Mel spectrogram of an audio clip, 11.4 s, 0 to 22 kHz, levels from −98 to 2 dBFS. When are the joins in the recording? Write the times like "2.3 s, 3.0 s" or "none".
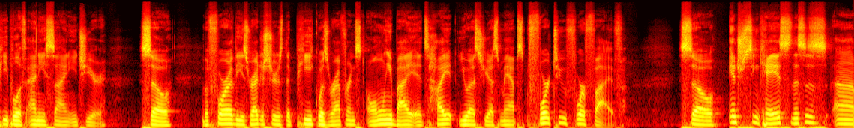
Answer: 2.7 s, 6.1 s, 7.0 s, 9.7 s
